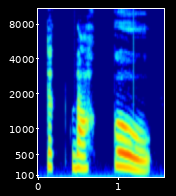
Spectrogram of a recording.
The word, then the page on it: ទឹកដោះគោ: トゥック・ドホ・コー; tɯk dɔh kòː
